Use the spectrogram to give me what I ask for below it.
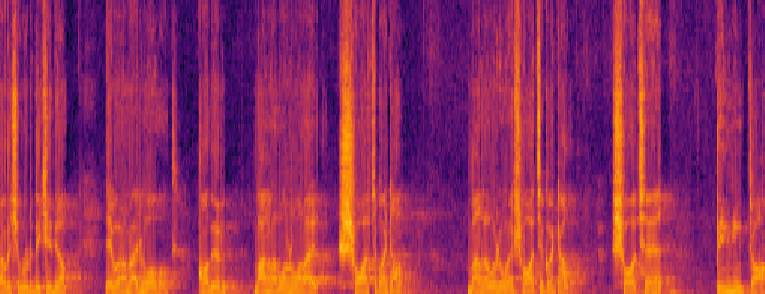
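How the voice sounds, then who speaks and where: Teacher, male, high voice; repeats points, quizzes the class rhetorically, online lesson. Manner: repeats key points and asks rhetorical questions.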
